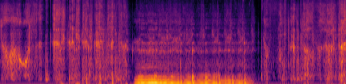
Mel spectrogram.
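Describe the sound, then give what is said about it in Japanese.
Wet licking and sucking mouth sounds repeat in irregular, smacking bursts. A sustained voiced tone interrupts midway, then the moist slurping returns. “舌先でペロペロするのと、こうやって吸うのを繰り返すのはどうですか？”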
